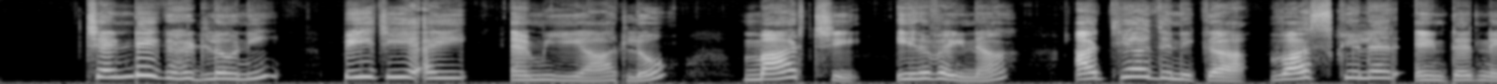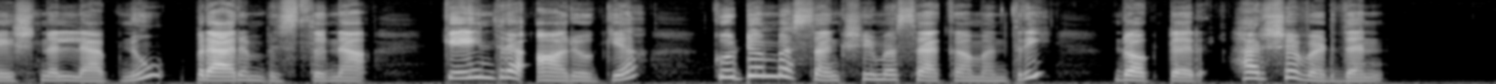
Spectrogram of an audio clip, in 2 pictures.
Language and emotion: Telugu, neutral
